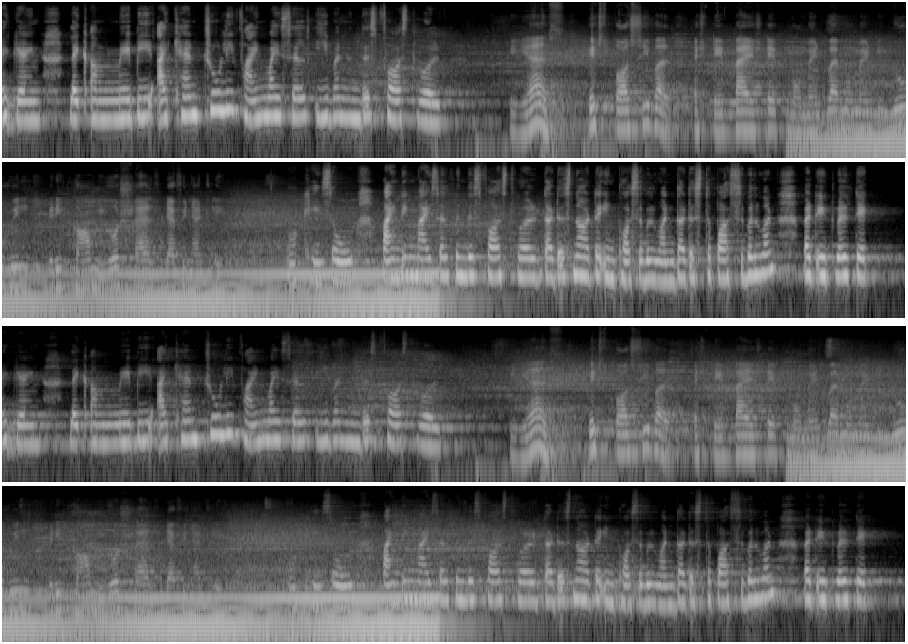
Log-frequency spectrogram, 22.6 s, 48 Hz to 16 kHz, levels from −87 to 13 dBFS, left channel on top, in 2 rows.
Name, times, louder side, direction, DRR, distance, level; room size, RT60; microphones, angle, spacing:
voice 1, 0.0-5.6 14.9-22.3, left 4 dB, 70° left, 20 dB, 0.5 m, -23 dB
sound 1, 3.6-18.1, right 2 dB, 60° right, 4.4 m, -45 dB
voice 2, 6.4-14.1, left 2 dB, 30° left, 10 dB, 1.1 m, -31 dB
sound 2, 9.8-16.8, right 2 dB, 30° right, 0.5 m, -25 dB
sound 3, 14.1-19.3, right 1 dB, 10° left, 3.8 m, -44 dB
25.5 x 16.5 x 9.1 m, 2.1 s
head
